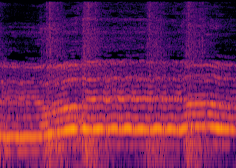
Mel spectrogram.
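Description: A blessing song with drumming: a singing voice rises to a long held note while hide drums, struck with padded beaters, sound a few strokes.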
